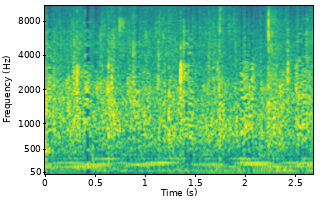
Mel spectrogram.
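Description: Steady audience applause, many hands clapping in a dense, continuous patter at a fairly even loudness throughout, with no voices standing out.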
